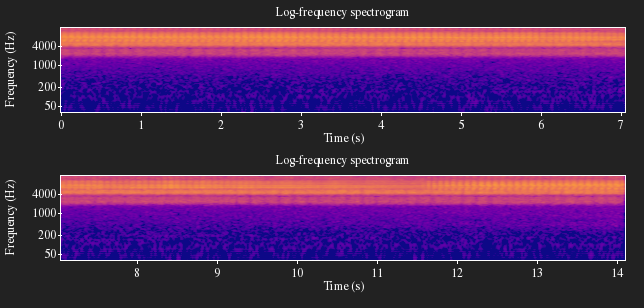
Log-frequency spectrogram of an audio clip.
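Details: Many cicadas singing together, a relentless bright rasping buzz with quick even throbs, steady in loudness, one voice briefly dropping out after about twelve seconds.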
